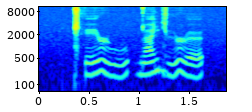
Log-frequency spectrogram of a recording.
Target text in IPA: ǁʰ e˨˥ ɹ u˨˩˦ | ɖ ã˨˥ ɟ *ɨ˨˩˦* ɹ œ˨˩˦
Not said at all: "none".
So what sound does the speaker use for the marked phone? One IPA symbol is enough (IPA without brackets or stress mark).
ɨ˨˩˦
